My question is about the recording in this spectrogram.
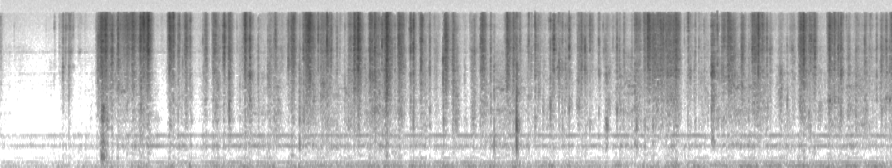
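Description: Plaster and water being stirred in a soft plastic bowl: a faint, dense run of small scraping and clicking sounds that starts about a second in and keeps on steadily.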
